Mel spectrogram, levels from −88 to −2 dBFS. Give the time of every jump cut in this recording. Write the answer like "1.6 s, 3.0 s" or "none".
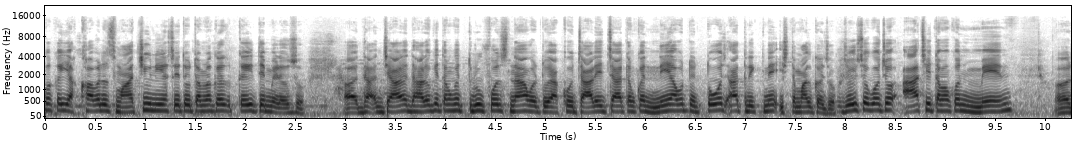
2.8 s, 7.9 s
